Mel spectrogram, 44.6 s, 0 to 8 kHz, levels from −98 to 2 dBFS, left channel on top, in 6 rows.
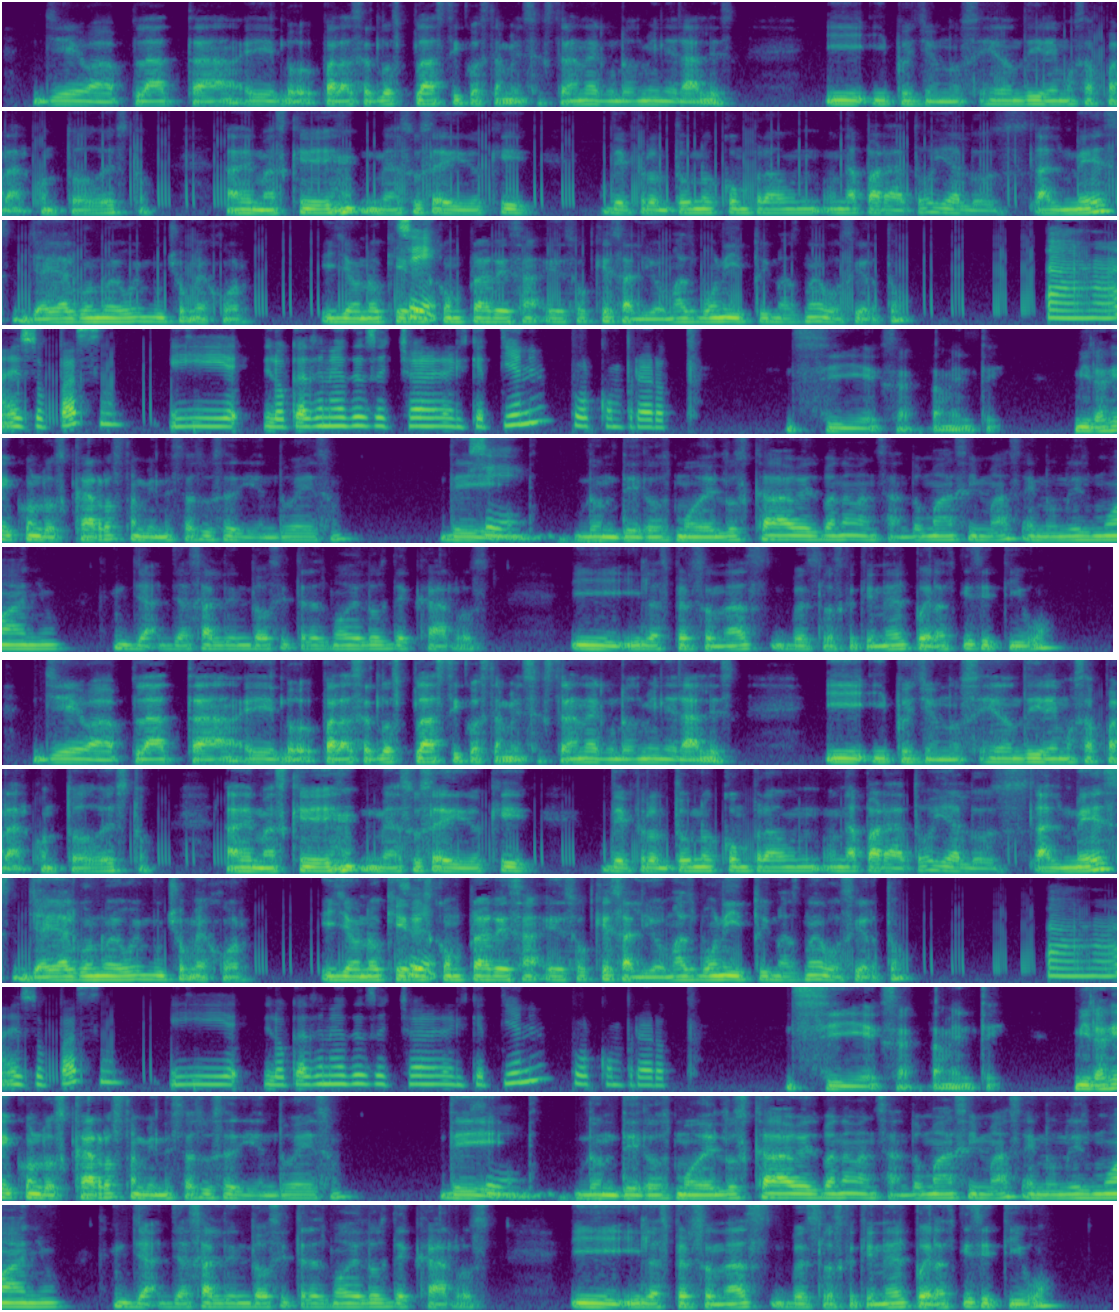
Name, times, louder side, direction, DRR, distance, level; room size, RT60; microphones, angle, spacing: voice 1, 0.2-4.9 5.5-8.5 8.9-11.0 11.4-16.5 17.0-20.9 27.5-29.0 29.4-32.1 32.7-37.6 37.9-40.4 41.0-44.2, right 2 dB, 80° right, 1.9 m, -24 dB
sound 1, 6.5-23.4, left 2 dB, 40° left, 6.0 m, -44 dB
voice 2, 21.8-23.1 23.4-26.7 32.9-33.2, left 4 dB, 85° left, 1.5 m, -24 dB
head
